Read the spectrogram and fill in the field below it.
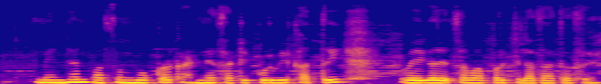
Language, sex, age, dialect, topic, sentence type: Marathi, female, 31-35, Standard Marathi, agriculture, statement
